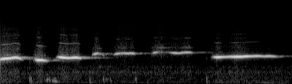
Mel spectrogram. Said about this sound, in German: Pfeifst du jetzt? Ja. Guck mal, das Mikro hat es bei mir zugemacht. Ich habe das Pfeifen nicht gehört.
